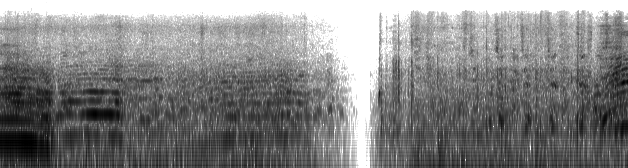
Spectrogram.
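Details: Cattle in a pen in Indonesia, a cow that collapsed suddenly and then became aggressive: a loud harmonic moo opens, then a second lower drawn-out moo around two to three seconds, a brief silent gap, then background noise and faint voices.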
